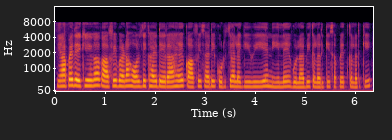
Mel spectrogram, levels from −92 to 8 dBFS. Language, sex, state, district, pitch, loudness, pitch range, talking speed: Hindi, female, Rajasthan, Jaipur, 220 Hz, -16 LUFS, 210-235 Hz, 215 wpm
